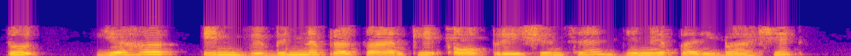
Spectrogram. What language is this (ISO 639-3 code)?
hin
